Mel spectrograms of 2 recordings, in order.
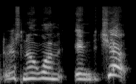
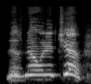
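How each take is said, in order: First: Said in the usual way. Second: Very high, squeaky mock dismay; comic falsetto complaint; mock squeal. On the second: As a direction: squeak it out as a joke lament. Squeals repeat about empty chat.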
